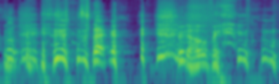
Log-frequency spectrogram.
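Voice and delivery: high, slow laughing talk. Real, not acted. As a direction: laugh through the words. Laughing at the imagined listener.

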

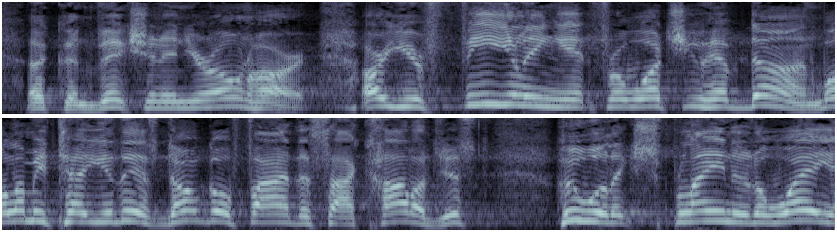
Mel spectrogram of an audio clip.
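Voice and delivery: high, loud pulpit preaching; preaching at full force. Acted. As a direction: drive it home to the congregation.

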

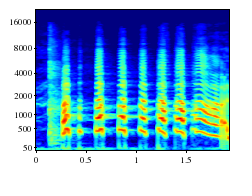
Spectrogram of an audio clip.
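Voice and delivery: high burst of real laughter; big laugh. Real, not acted. Host laughing at his father-in-law's idea, big real laugh.

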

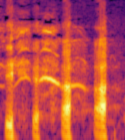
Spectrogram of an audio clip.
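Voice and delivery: squeaky burst of laughter; a high joyful laugh; high delighted laugh. Real, not acted. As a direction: let a giddy laugh escape.

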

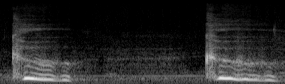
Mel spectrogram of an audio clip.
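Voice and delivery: high cooing like a dove. Retold or imitated. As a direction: coo back lovingly. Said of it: "Let's coo back".

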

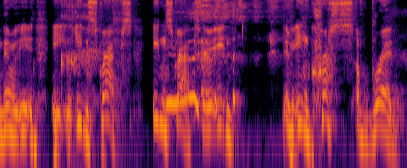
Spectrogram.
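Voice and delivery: high-pitched emphatic disbelief; worked-up comic outrage; indignant rant. Acted. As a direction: climb high on the repeated phrase. Old-actor character rants about starving colleagues.

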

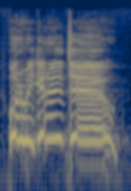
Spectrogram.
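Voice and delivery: high-pitched hammed-up wail; mock crying. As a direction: wail it very high, like a pretend crybaby. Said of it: "And Joshua's crying".

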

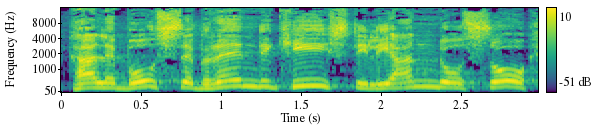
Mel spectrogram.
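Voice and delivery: slow, loud, high ecstatic tongues; loud tongues prayer. Acted. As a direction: cry out in tongues, slowly. Praying in tongues.

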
